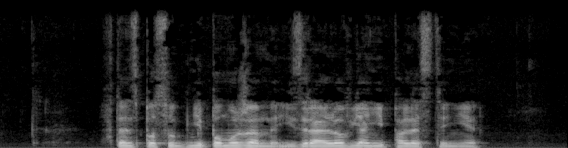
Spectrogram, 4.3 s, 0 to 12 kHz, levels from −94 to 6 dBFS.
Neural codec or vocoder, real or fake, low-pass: vocoder, 44.1 kHz, 128 mel bands every 256 samples, BigVGAN v2; fake; 10.8 kHz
